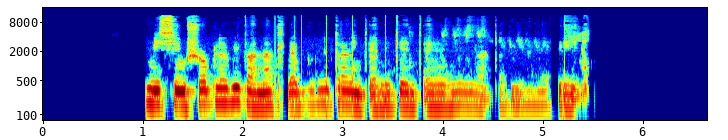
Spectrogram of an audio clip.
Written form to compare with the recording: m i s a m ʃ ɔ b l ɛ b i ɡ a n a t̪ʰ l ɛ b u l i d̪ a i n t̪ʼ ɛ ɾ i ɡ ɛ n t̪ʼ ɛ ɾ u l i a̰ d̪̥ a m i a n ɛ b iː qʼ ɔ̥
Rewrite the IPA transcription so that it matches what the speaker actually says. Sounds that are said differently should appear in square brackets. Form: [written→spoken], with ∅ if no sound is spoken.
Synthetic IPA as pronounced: m i s [a→i] m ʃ ɔ b l ɛ b i ɡ a n a t̪ʰ l ɛ b u l i d̪ a i n t̪ʼ ɛ [ɾ→l] i ɡ ɛ n t̪ʼ ɛ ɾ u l i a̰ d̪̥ a m i a n ɛ b iː qʼ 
